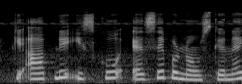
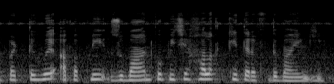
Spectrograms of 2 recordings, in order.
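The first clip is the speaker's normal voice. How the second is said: usual speaking voice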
